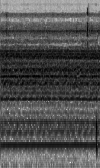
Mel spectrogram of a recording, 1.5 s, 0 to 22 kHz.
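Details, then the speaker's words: Swiss-made 1967 Fi-Cord 303 tape deck playing back its recording through an external amplifier: steady mid-pitched buzz under playback from the deck's motor; motor buzz. "let's back up and see if we have a little better audio and don't have that motor buzz that we [Music] had"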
